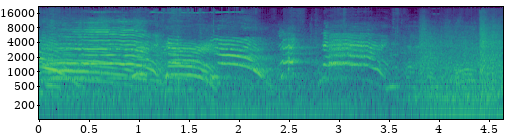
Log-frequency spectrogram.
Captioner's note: residents shouting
